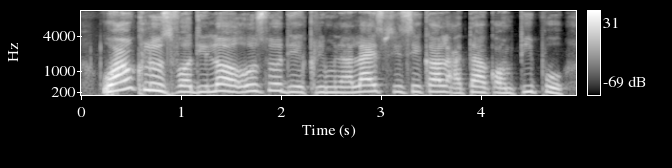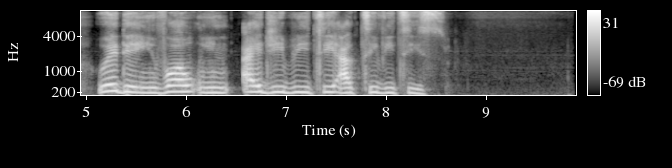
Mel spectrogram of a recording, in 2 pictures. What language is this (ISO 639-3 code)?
pcm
